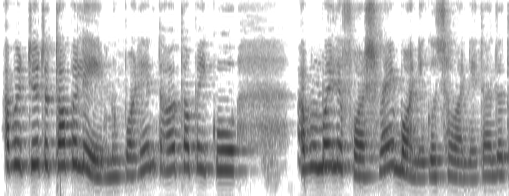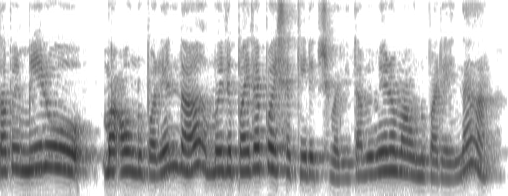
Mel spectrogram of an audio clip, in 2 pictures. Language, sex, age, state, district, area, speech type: Nepali, female, 30-45, West Bengal, Darjeeling, rural, spontaneous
